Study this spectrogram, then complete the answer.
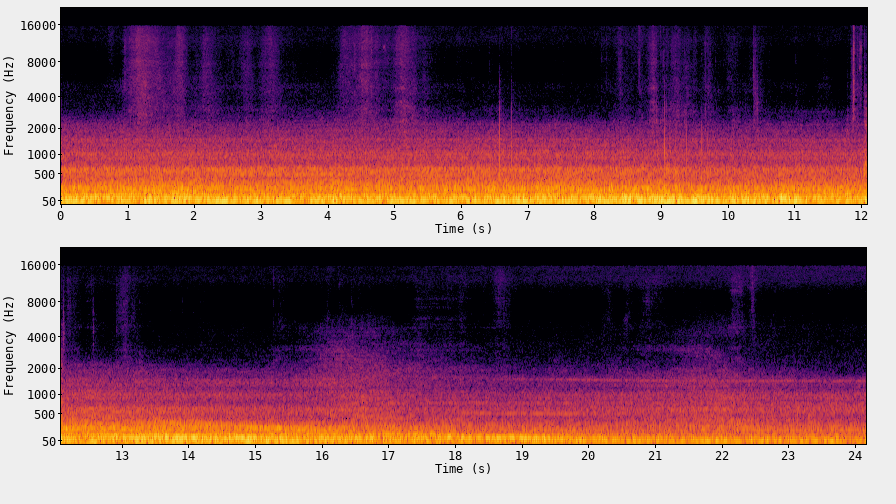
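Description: A car engine hums steadily from inside while driving, slowing toward the end.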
